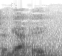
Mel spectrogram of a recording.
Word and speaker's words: agape: Love, the love that is spoken of here is the word that comes from the Greek word agape, often pronounced agape, which is which is to be distinguished from other kinds of love.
